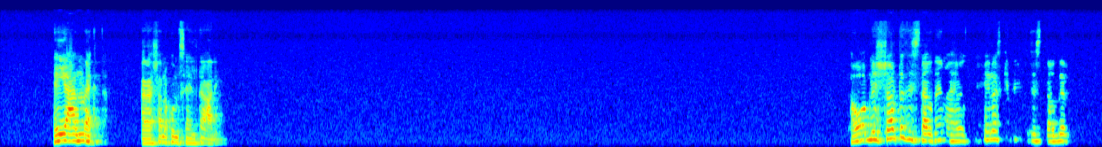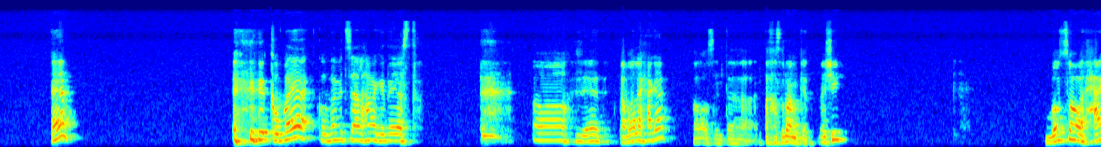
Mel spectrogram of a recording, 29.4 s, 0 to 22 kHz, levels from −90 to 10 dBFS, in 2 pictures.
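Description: No technical faults can be heard anywhere in the recording.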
